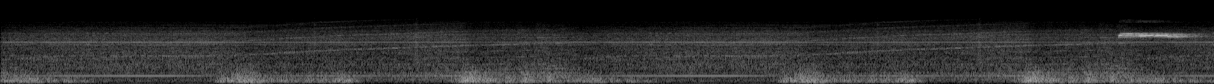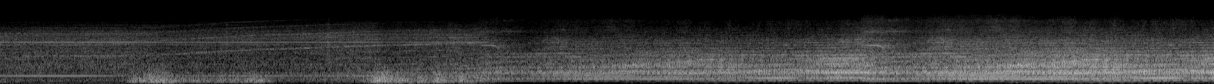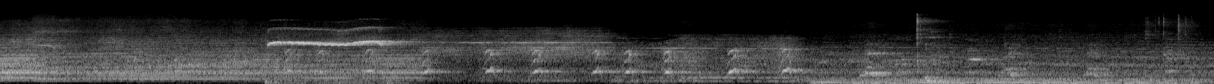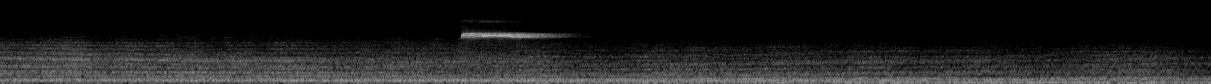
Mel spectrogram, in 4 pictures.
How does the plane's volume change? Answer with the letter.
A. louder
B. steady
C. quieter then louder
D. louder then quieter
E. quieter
D.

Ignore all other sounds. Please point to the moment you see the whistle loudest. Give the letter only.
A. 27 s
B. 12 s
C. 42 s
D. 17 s
A.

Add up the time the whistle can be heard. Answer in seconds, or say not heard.
3 s.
